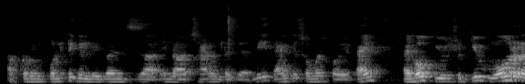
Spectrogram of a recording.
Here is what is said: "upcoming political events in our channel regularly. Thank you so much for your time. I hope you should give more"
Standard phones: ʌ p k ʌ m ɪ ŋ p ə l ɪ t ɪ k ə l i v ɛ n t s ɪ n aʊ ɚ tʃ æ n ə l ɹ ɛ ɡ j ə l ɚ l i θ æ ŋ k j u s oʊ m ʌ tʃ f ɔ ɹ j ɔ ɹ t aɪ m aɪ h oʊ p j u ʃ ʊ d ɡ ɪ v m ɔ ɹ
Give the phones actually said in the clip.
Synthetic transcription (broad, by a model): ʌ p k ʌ m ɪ ŋ p ə l ɪ t ɪ k ə l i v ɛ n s ɪ n aʊ ɚ tʃ æ n ə l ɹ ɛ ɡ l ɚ l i t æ ŋ k j u s oʊ m ʌ tʃ f ɔ ɹ j ɔ ɹ t aɪ m aɪ h oʊ p j u ʃ ʊ d ɡ ɪ v m ɔ ɹ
